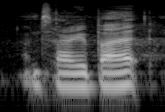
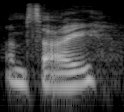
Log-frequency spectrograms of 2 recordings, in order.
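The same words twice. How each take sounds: First: The apology undercut by a leaning "but"; "I'm sorry, but" with the weight landing on "but"; stress on but. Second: Said in the usual way. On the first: Shown as a demonstration. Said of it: "It's typically how, what people say". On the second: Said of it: "how do you apologize?".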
